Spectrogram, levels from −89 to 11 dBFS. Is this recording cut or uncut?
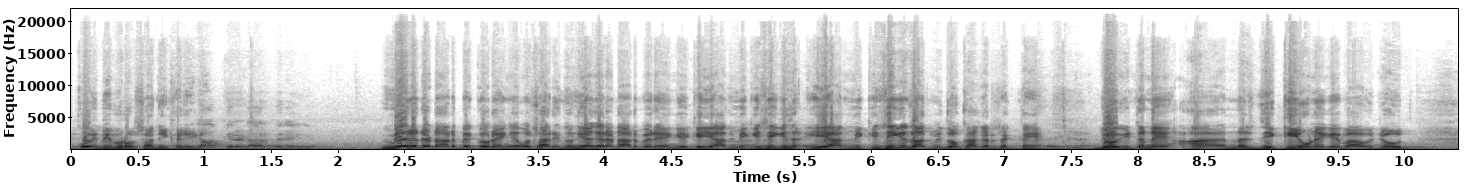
uncut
